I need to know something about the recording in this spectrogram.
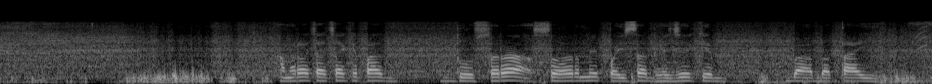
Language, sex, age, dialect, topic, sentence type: Bhojpuri, male, 25-30, Southern / Standard, banking, question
